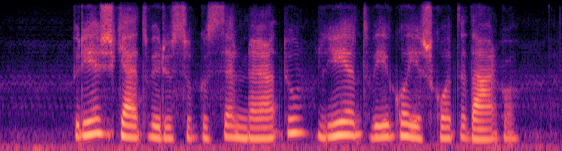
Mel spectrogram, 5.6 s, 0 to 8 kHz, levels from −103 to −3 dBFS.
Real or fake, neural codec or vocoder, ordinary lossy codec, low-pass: fake; autoencoder, 22.05 kHz, a latent of 192 numbers a frame, VITS, trained on many speakers; Opus, 32 kbps; 7.2 kHz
